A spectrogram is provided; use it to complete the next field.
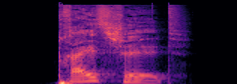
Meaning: price label, price tag
- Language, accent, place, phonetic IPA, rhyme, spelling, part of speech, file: German, Germany, Berlin, [ˈpʁaɪ̯sˌʃɪlt], -aɪ̯sʃɪlt, Preisschild, noun, De-Preisschild.ogg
